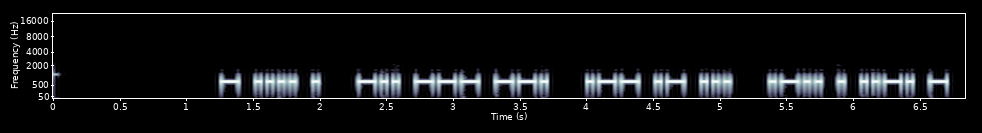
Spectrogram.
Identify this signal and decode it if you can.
Morse code, heard as a keyed tone, about 28 wpm, 700 Hz. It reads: THE DOG WAS LEFT
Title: Sentences from Top 1000 Words - Review Part 2 - 28wpm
